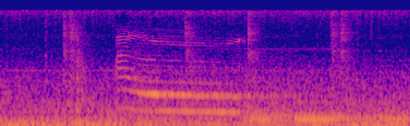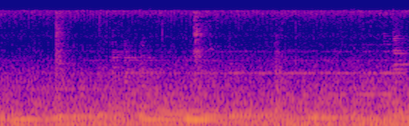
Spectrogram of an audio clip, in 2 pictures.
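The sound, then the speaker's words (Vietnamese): A wild cat yowls at night: one drawn-out, wavering cry that slides down in pitch, over a low steady background marked by a few soft clicks. “canh ba tới, mèo hoang gọi”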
